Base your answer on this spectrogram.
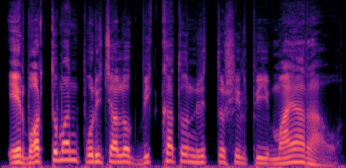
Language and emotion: Bengali, neutral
